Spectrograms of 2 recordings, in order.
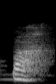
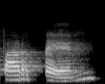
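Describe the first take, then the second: First: The word ends right after 'part'. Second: A vowel ending is sounded after 'part'. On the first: The speaker calls it right. "Ent pada akhiran il, el, jamak ini tidak dibaca" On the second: The speaker calls it wrong. "jangan dibaca parten atau partong"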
